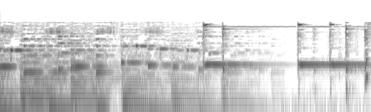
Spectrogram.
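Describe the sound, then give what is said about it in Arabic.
A short musical passage gives way to a doorbell chime ringing out a few times, each bright ding leaving a sustained, ringing tone that slowly fades. No one speaks. “افتح الباب يا فاطمة. أنا سوف أفتح الباب.”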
